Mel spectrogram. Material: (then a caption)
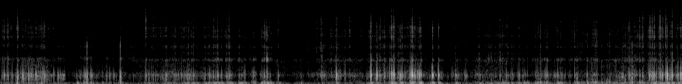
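Rattan. Fingertips and nails scratch and tap the woven sides of a hollow, empty red rattan basket turned upside down over the recorder. The sound is a close, dry scraping rustle broken by quick soft taps, with a hollow, boxy resonance from the inside of the basket and brief accents that die away almost instantly.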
